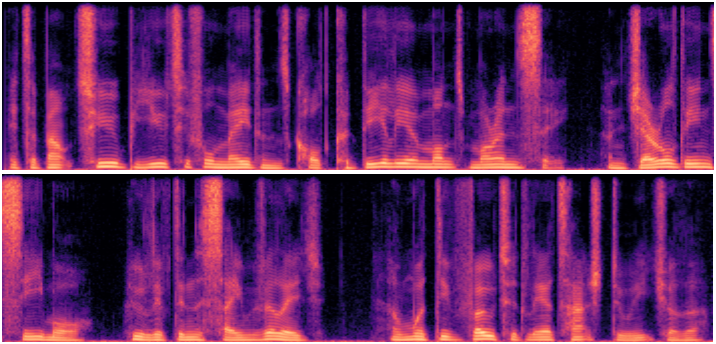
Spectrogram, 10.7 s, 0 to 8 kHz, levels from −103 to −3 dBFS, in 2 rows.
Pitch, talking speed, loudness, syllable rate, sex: 130 Hz, 135 wpm, -20 LUFS, 5.0 syllables/s, male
